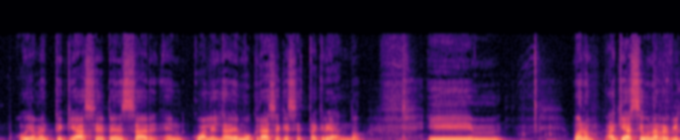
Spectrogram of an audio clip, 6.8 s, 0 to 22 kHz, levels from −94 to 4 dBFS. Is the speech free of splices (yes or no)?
yes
